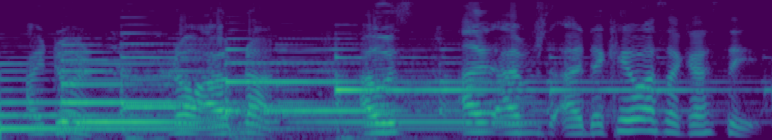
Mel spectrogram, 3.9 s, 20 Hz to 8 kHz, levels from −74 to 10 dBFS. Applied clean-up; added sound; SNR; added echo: none; Piano; -3 dB; none.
